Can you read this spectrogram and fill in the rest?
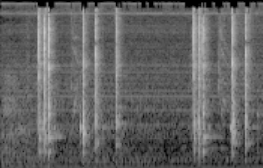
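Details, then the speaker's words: Washing machine water-level pressure switch, removed, operated by blowing down its tube: crisp sharp clicks in small clusters, two bursts about two seconds apart; switch snaps over cleanly and works normally. "Slight pressure on this as the water fills up, the switch switches and turns the pump or the water off, turns those solenoids off. If I blow down the end you can hear them switch."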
